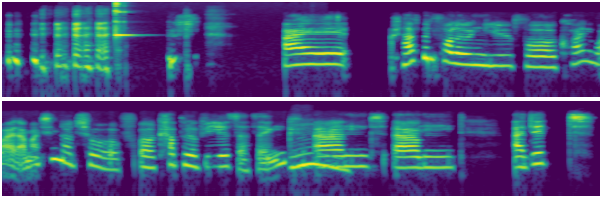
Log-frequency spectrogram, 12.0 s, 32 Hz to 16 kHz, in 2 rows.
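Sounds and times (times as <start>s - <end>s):
speech: 0.6s - 2.2s, 2.8s - 11.9s
glasses clinking in a toast: 1.1s - 1.7s.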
